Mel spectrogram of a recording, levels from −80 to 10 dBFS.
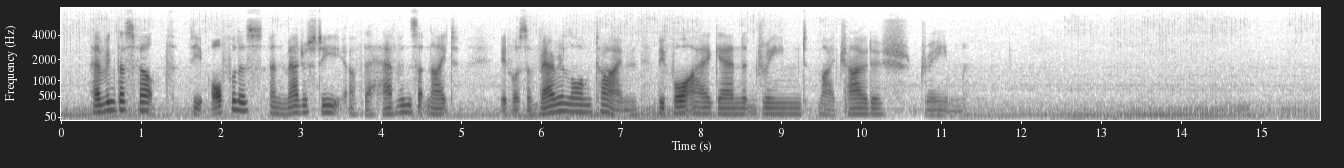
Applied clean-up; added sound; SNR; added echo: none; Motorcycle; 16 dB; none.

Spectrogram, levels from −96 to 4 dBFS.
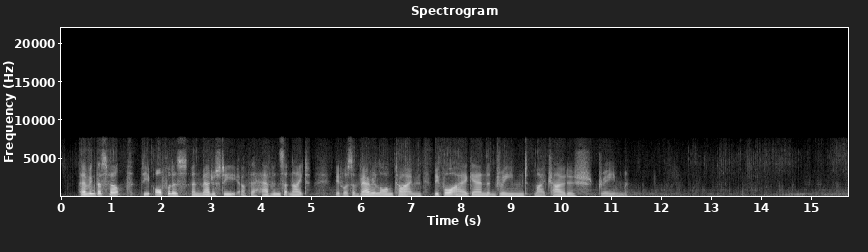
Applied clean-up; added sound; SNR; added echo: neural separator model SepFormer DNS4.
